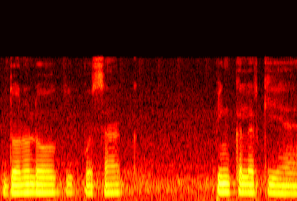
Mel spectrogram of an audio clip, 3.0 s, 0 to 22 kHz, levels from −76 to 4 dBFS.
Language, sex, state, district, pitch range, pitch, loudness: Hindi, male, Arunachal Pradesh, Lower Dibang Valley, 115-125 Hz, 120 Hz, -16 LUFS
